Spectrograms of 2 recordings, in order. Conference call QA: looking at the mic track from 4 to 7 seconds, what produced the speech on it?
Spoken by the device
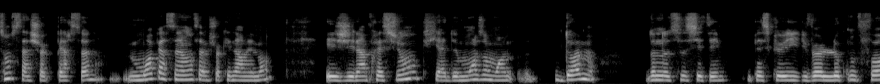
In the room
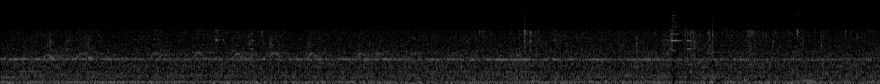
neither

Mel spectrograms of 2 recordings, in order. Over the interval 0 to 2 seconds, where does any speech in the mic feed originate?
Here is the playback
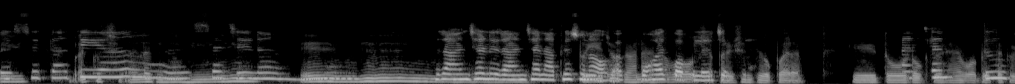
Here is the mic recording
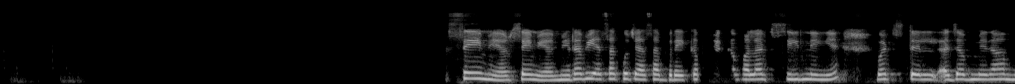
neither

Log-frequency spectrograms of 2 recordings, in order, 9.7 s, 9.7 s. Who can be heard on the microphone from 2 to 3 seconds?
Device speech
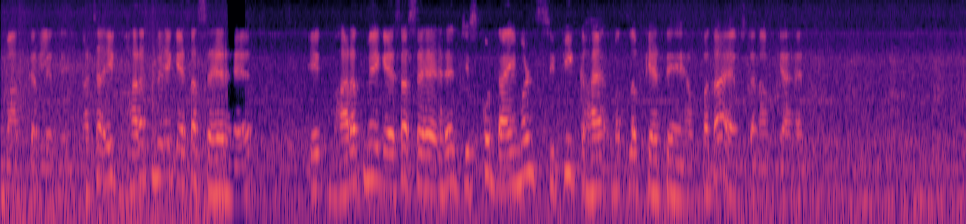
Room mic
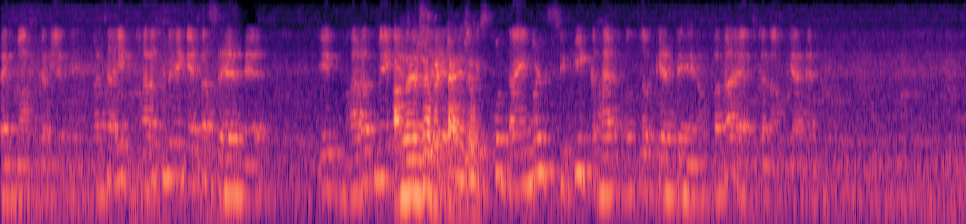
echo only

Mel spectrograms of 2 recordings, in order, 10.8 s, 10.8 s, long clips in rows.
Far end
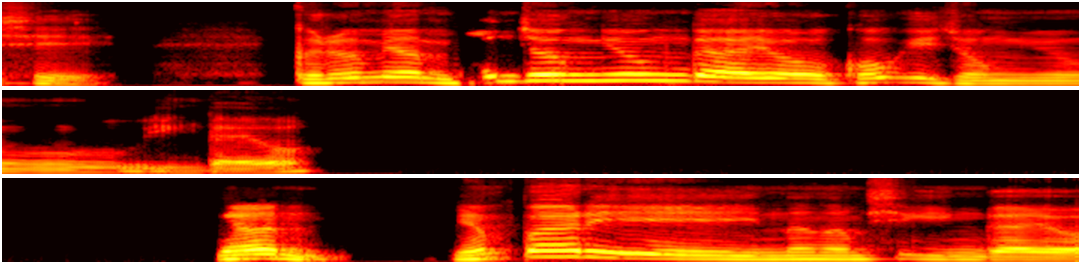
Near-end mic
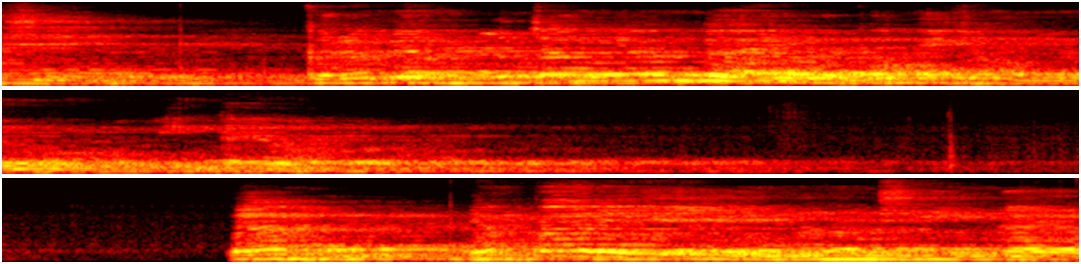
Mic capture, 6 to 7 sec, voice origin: neither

